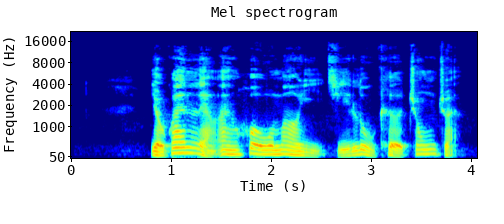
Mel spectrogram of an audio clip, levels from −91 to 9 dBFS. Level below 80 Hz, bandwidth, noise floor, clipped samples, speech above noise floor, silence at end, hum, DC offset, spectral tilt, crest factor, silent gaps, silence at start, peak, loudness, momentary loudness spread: -58 dBFS; 15 kHz; -70 dBFS; under 0.1%; 47 dB; 0.2 s; none; under 0.1%; -6.5 dB/octave; 18 dB; none; 0.8 s; -6 dBFS; -24 LUFS; 8 LU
